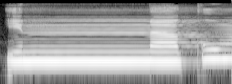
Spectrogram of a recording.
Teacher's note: Cara bacanya berdengung, tahan dengungannya kurang lebih 2 harokat. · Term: gunnah musyaddadah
